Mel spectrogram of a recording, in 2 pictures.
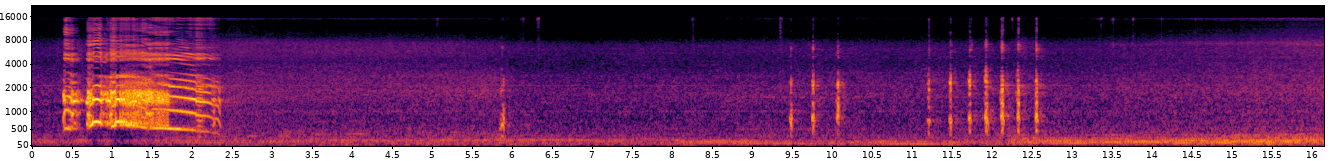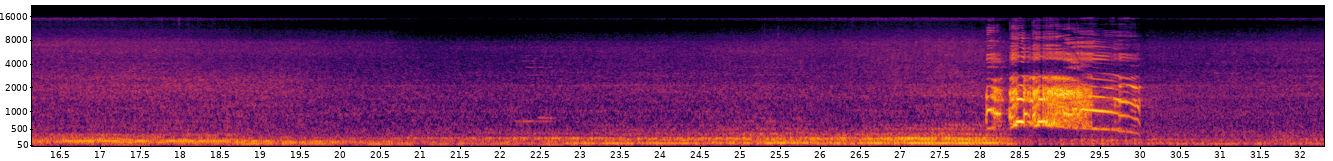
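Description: A Bangkok gamecock crowing twice: one loud crow of about two seconds just after the start, and another near the end. Between the crows there is a low, steady rumble and a few short, sharp clicks.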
